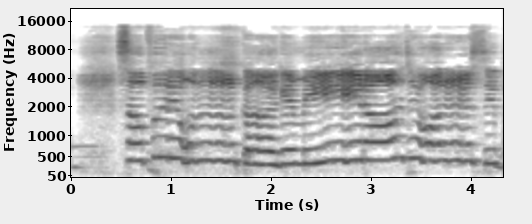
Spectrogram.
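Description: A woman singing a naat without accompaniment into a microphone: long held notes with vibrato, coming in after a brief pause about half a second in.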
